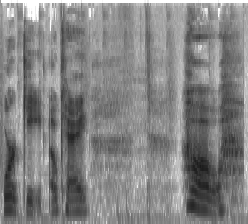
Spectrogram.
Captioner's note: sighs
